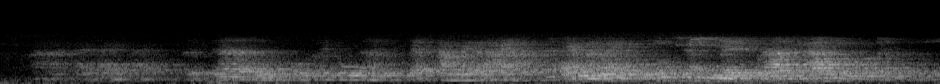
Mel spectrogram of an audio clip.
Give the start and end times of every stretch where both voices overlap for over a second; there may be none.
6.5-8.4

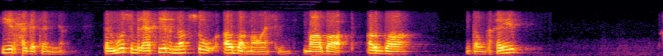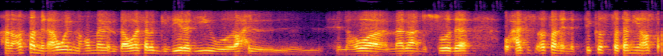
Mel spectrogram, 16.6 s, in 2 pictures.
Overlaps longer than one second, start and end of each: none

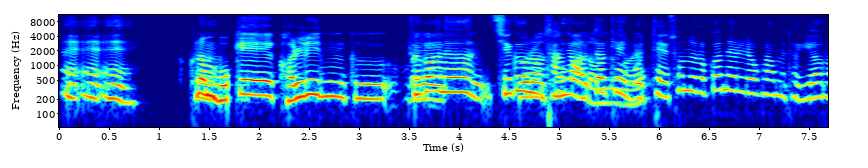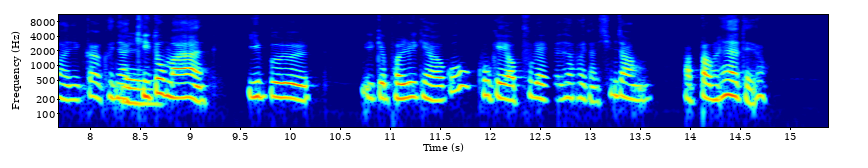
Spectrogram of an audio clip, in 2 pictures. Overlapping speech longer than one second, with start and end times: 4.6-5.9

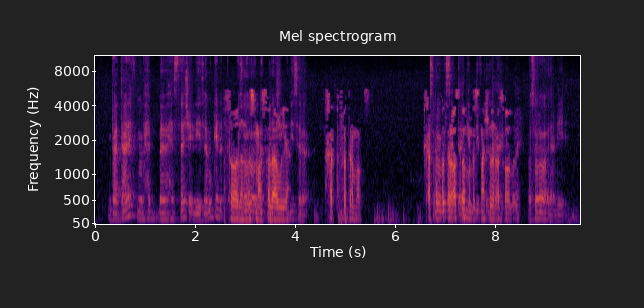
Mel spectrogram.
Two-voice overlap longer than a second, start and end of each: 2.6-3.9, 6.6-8.4

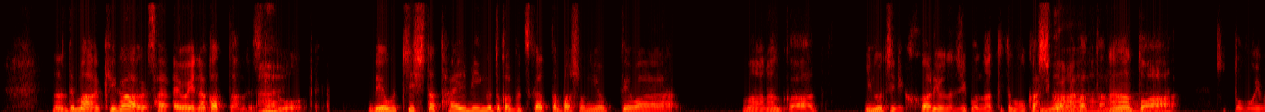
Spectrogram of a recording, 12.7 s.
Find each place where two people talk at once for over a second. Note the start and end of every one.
10.4-11.7

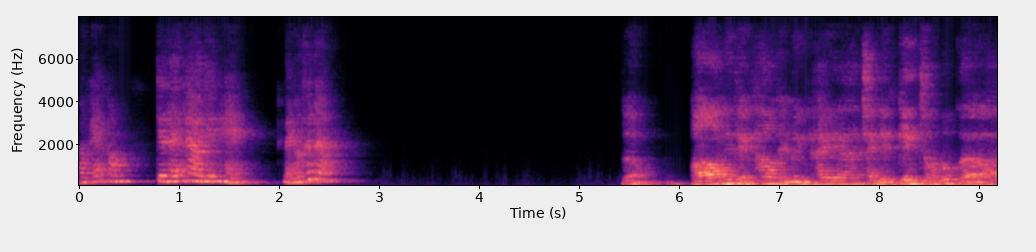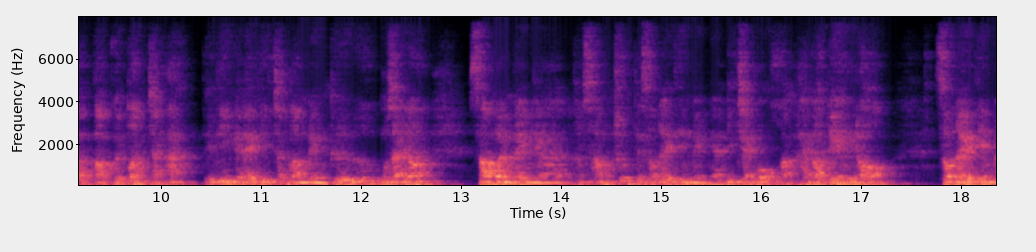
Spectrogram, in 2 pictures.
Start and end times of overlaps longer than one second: none

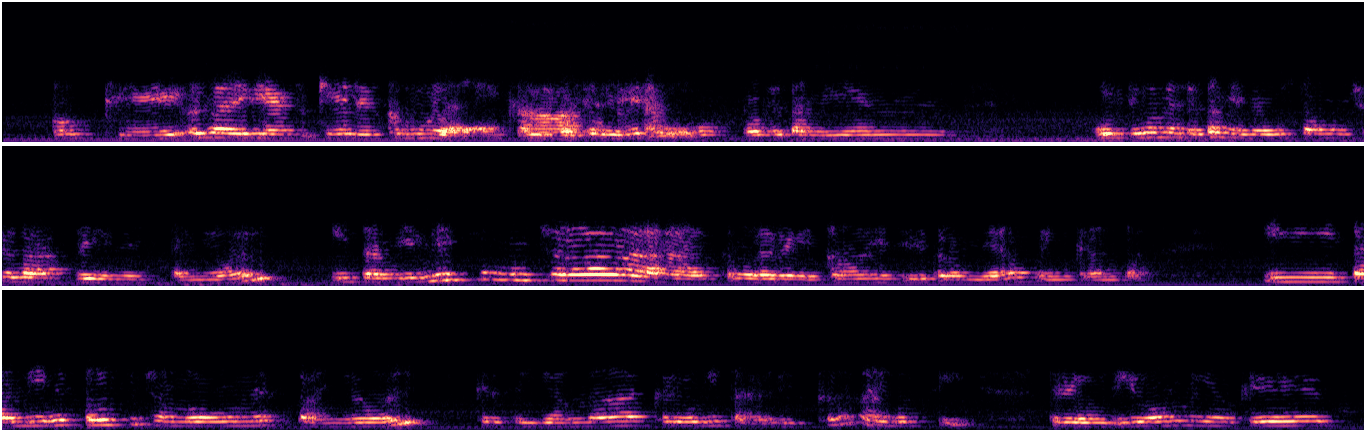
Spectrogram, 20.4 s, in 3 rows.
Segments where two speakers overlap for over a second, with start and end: 2.0-3.3

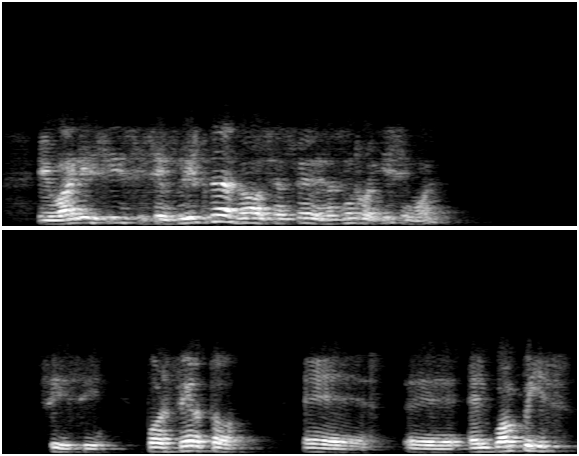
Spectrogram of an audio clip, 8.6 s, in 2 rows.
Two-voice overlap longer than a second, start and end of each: none

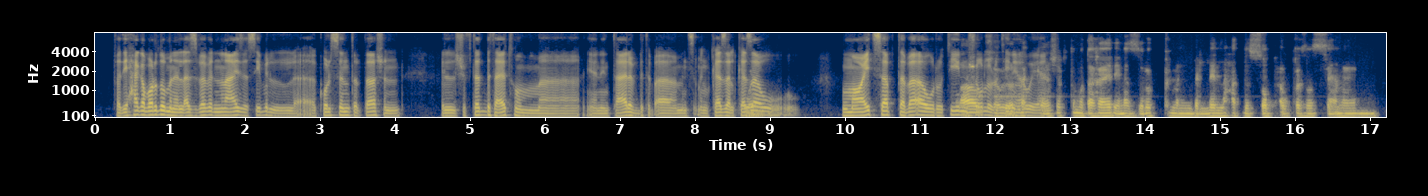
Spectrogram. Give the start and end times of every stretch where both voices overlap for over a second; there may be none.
11.6-12.8

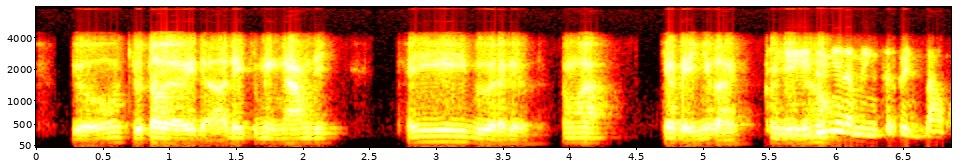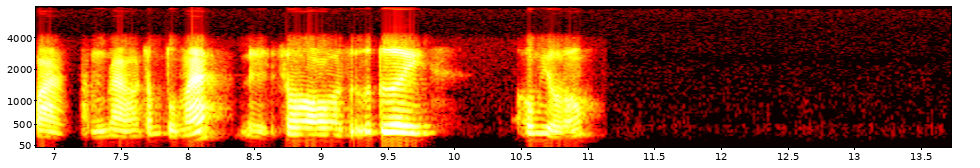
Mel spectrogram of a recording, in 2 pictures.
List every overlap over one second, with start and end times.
none

